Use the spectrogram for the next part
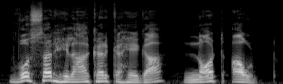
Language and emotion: Urdu, neutral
